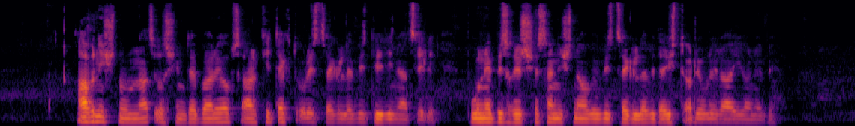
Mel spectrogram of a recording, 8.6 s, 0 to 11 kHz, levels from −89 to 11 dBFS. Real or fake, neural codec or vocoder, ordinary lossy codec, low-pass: real; none; AAC, 64 kbps; 9.9 kHz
